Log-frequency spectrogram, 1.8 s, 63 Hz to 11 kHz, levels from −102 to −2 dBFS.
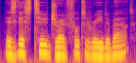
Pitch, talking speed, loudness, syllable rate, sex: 125 Hz, 230 wpm, -15 LUFS, 5.4 syllables/s, male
